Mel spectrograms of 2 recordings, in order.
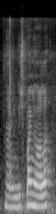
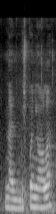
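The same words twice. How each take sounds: No difference in how they are said.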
